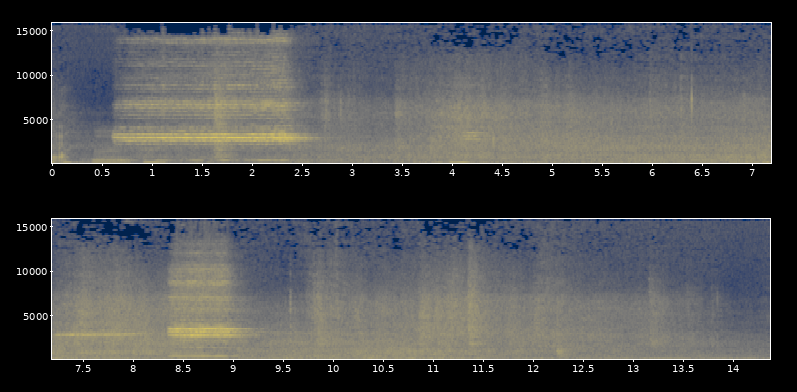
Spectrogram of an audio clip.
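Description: Vehicle horns tooting over steady street traffic noise: one horn held about two seconds near the start, and a shorter toot a little past halfway.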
